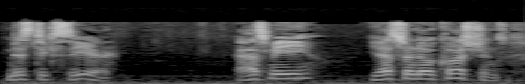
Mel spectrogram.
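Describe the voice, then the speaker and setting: High-voiced joking male co-host. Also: a little slow, dry recording. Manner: playful, mock-serious. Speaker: co-host of a comedy chat show. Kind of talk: casual, joking banter.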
